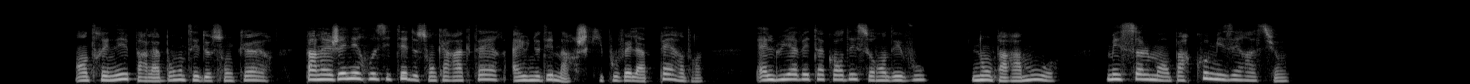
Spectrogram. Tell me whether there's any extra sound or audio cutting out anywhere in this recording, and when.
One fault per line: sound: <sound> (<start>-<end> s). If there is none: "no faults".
no faults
